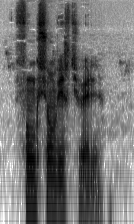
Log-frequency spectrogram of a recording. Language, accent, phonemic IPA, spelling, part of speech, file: French, France, /fɔ̃k.sjɔ̃ viʁ.tɥɛl/, fonction virtuelle, noun, LL-Q150 (fra)-fonction virtuelle.wav
- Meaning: virtual function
